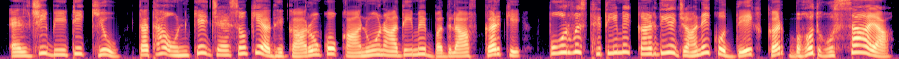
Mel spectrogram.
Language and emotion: Hindi, angry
